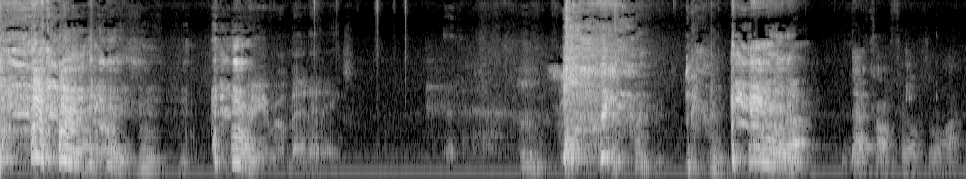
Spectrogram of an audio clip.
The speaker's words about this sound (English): That cough helped a lot.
